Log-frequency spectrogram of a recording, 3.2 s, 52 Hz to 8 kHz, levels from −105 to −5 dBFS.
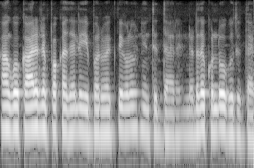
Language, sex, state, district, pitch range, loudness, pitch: Kannada, male, Karnataka, Koppal, 145-165 Hz, -18 LUFS, 155 Hz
